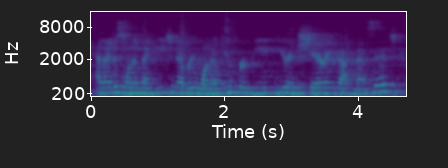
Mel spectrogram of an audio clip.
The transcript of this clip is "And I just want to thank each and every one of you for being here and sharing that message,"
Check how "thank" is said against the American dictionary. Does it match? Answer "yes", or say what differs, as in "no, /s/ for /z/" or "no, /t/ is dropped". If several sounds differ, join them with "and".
yes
